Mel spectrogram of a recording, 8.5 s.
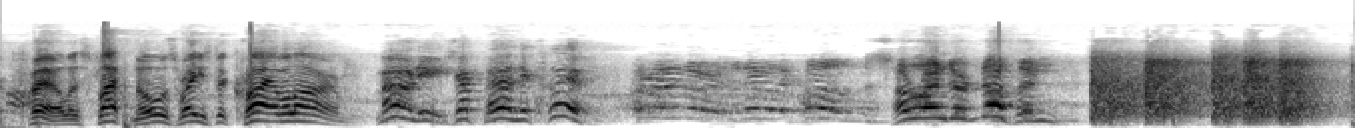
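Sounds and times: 
speech: 0.2s - 3.8s, 5.5s - 6.7s
gunshot from the rim of the canyon: 6.8s - 8.4s.

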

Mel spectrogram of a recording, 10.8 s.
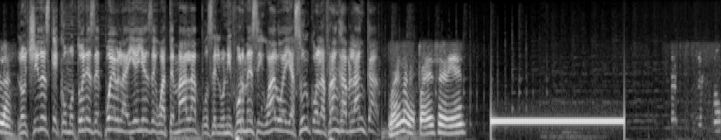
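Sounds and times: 
speech: 0.0s - 7.2s
telephone dial tone before a phone call: 7.4s - 9.4s.

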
